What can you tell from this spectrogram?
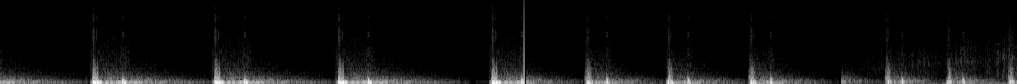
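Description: Heartbeat: paired low thumps, each strong beat followed closely by a second, repeating and speeding up through the second half.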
